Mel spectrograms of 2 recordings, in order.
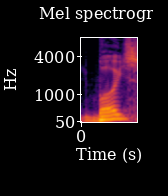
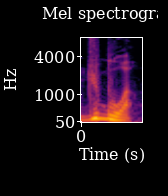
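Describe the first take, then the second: First: The name ends in an English 'boyce' sound. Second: The name ends in a French 'bwa' sound. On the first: "les Américains disent Boyce" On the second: "je prononce à la française"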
